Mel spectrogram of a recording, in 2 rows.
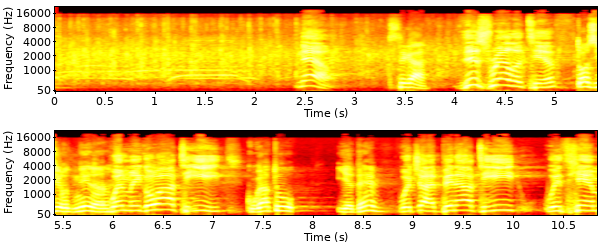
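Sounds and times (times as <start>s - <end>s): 
audience clapping: 0.0s - 5.6s
speech: 2.4s - 10.8s.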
